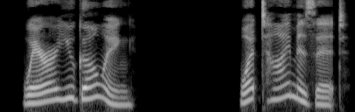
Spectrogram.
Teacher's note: for information questions, those starting with who, what, when, where, why, how, the tone often falls at the end. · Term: falling tone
